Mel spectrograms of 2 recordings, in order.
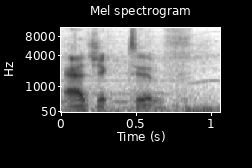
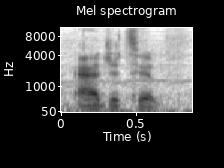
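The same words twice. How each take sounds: First: The c sound in the middle is clearly heard. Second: The c sound in the middle is dropped. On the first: "like actually enunciate the C" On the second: "you're supposed to supposed to say"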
